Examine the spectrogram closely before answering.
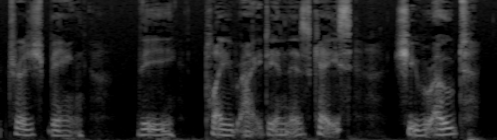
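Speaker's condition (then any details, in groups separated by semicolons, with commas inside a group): Spasmodic dysphonia; then off air until voice heals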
